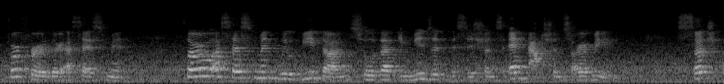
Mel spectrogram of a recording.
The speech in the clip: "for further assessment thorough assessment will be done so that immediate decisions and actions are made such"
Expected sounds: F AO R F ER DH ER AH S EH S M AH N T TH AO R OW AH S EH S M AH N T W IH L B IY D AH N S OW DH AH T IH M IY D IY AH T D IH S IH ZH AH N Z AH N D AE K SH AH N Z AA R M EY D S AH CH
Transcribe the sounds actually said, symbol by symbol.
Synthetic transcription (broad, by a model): F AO R F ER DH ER AH S EH S M AH N T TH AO R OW AH S EH S M AH N T W IH L B IY D AH N S OW DH AH T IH M IY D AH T D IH S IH SH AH N S AH N D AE K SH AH N S AA R M EY D S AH CH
